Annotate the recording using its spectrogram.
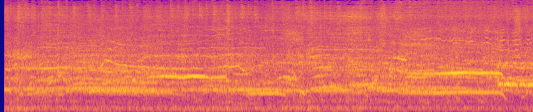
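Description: Loud music with a crowd yelling and whooping over it, steady throughout, in a large hall.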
